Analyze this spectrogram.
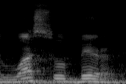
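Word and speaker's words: واصبر: word in the Quran when you combine with the vow you do not pronounce this alif here it becomes hamzatul vasel so the combination is was super and have patience and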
